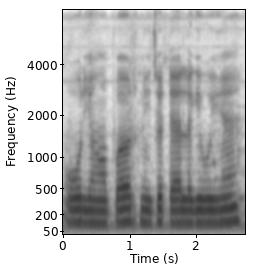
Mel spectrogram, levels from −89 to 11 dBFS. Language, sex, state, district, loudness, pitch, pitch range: Hindi, male, Uttar Pradesh, Shamli, -15 LUFS, 125 Hz, 120-130 Hz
